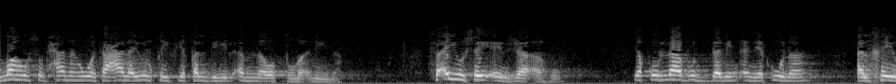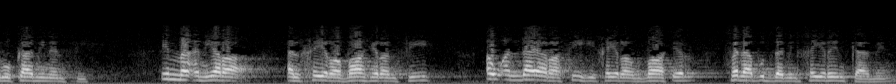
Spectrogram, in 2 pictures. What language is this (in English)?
Arabic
